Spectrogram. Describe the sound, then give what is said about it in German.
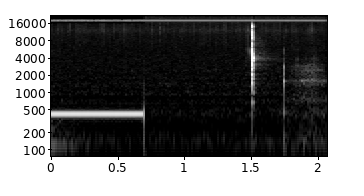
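A steady telephone ringback tone of an unanswered surprise call hums for under a second and then cuts off, followed by two sharp clicks like a line disconnecting. No one speaks. “Das ist die Gefahr mit Überraschungsanrufen.”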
